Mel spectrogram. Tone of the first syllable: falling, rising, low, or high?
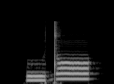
low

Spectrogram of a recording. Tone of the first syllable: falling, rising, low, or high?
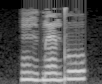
low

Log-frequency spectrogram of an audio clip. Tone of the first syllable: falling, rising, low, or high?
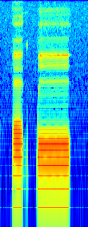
low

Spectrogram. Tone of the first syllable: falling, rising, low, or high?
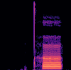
high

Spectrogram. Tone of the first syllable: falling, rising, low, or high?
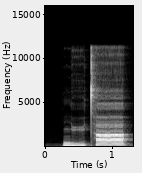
rising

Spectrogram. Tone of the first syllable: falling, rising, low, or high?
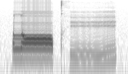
high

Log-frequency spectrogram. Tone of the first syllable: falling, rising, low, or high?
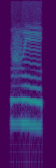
low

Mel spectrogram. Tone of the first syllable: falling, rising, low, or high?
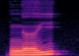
rising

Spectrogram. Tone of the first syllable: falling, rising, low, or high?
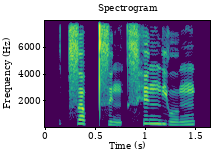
high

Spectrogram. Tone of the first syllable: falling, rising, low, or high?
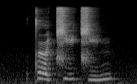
falling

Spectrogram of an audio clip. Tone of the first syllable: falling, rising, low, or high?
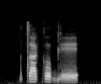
high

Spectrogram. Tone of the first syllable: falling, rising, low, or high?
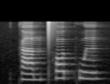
low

